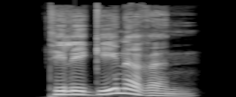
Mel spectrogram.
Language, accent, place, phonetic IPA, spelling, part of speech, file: German, Germany, Berlin, [teleˈɡeːnəʁən], telegeneren, adjective, De-telegeneren.ogg
- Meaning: inflection of telegen: 1. strong genitive masculine/neuter singular comparative degree 2. weak/mixed genitive/dative all-gender singular comparative degree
